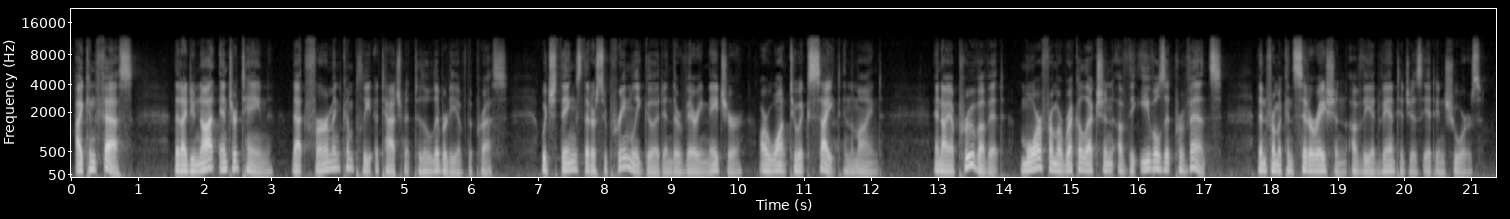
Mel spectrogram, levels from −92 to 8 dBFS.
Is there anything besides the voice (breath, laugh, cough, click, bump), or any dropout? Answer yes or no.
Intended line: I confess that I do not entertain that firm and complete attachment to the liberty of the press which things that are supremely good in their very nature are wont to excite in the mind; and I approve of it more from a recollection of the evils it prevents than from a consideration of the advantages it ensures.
no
